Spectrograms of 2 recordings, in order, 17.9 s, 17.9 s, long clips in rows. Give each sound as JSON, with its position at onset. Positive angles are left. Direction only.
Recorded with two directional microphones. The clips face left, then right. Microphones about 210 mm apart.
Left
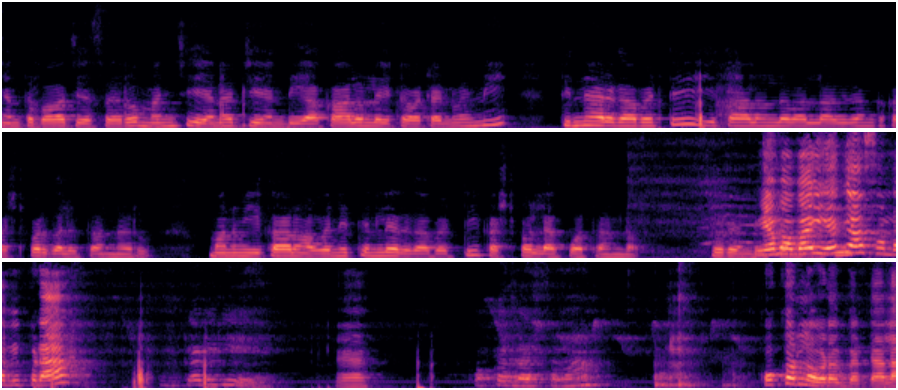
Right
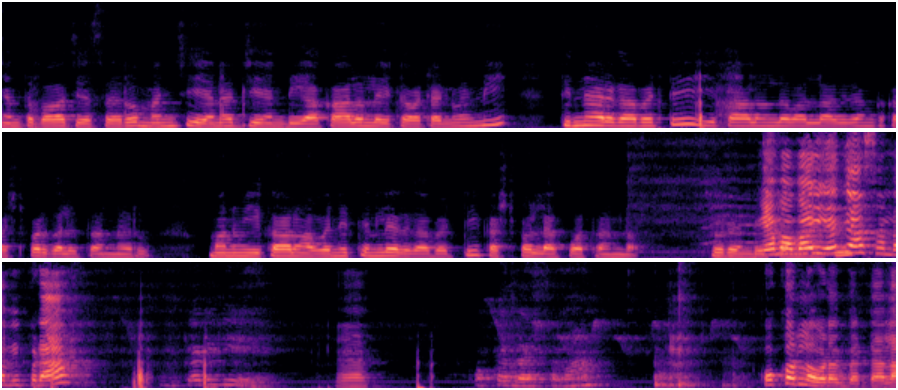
{"t": 0.0, "sound": "a woman's voice", "side_deg": 0}
{"t": 14.1, "sound": "a sound", "side_deg": 15}
{"t": 17.0, "sound": "a woman's voice", "side_deg": 15}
